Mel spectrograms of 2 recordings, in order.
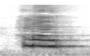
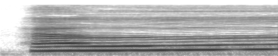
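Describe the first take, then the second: First: It is said fast. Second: It is said slowly.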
